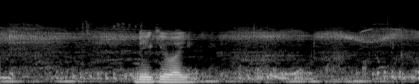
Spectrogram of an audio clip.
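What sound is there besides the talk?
pigeon cooing on a rooftop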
